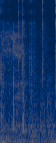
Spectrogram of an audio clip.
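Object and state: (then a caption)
Baked-through damper bread, sounds hollow. A loaf of camp-oven damper bread is tapped a few times to check whether it is cooked, giving short, dull, hollow knocks. The hollow sound shows the damper is baked through: soft, not sticky, and ready.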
